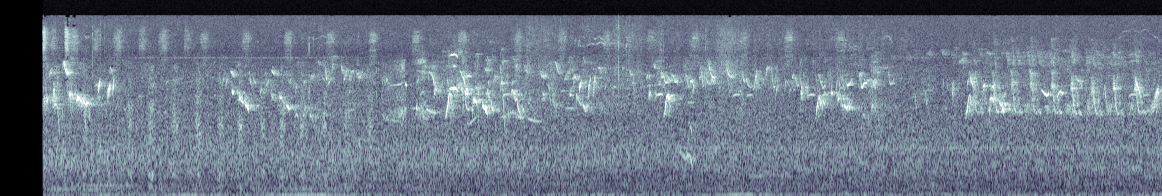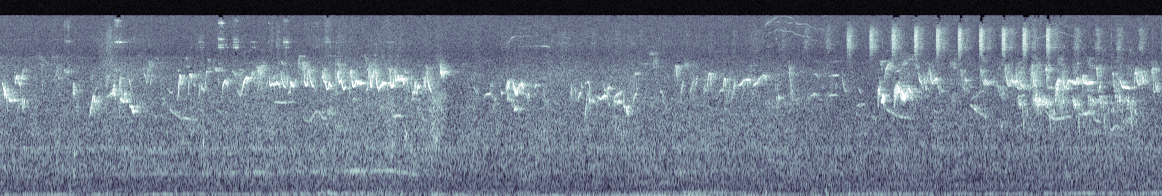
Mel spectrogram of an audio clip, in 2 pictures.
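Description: Outdoor ambience: several birds chirping and trilling throughout, over a steady low rumble.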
